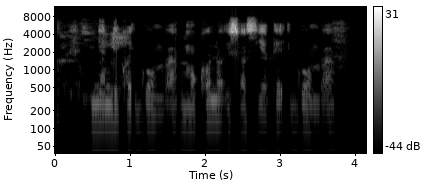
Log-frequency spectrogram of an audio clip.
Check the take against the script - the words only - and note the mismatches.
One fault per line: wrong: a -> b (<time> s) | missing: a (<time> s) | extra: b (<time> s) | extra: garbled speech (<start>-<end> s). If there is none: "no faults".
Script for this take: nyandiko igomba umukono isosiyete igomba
no faults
